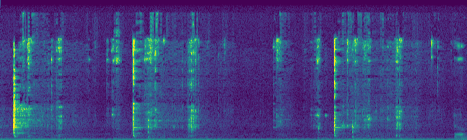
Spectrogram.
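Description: Sliced strawberries and rhubarb tossed with sugar in a bowl, giving faint, sparse clinks and soft scrapes spaced a second or so apart over a steady low hum.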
